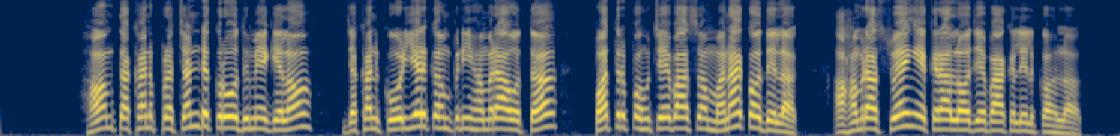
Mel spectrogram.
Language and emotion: Maithili, angry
